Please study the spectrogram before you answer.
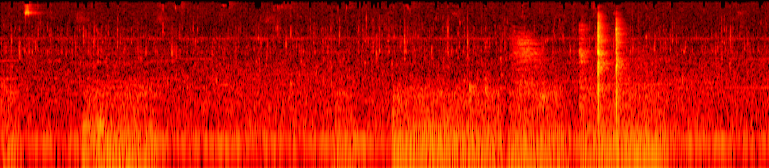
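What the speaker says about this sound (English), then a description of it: "I wish to empty the bottle of water, though." Water glugs and trickles as a bottle is emptied in the game Foolish Mortals, a soft, low pouring sound that rises in two stretches and ends with a few brief splashy drips.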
